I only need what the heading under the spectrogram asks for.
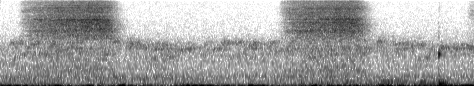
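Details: Barn owls at night in the dovecote of a castle at Barbirey-sur-Ouche: two long harsh hissing screeches, each under a second, about a second and a half apart, over steady low background rumble.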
